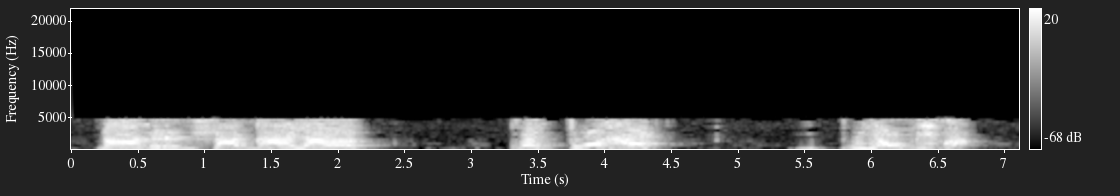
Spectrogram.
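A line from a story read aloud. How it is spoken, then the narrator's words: Sudden shout. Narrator (Chinese): 有人喊了一嗓子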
